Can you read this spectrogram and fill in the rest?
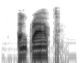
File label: "untrapped", english; adjectives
